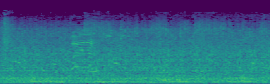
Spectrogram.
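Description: Steady drone of a motor vehicle engine in street noise, with faint voices.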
